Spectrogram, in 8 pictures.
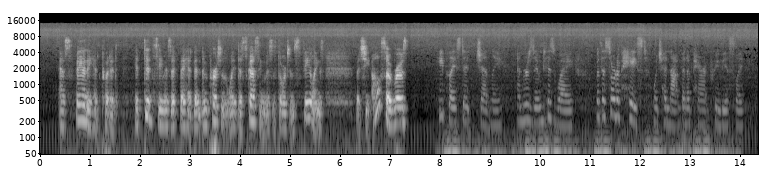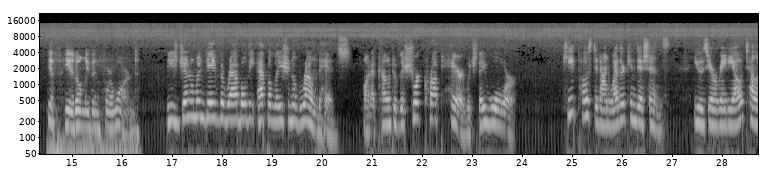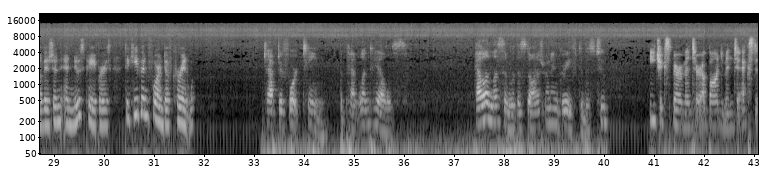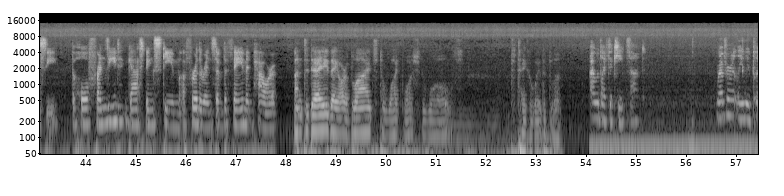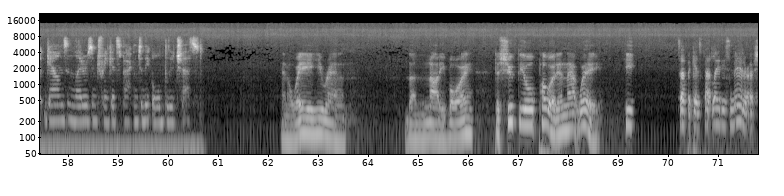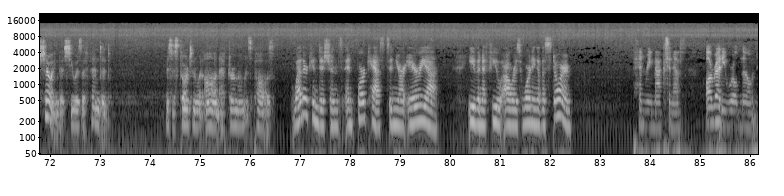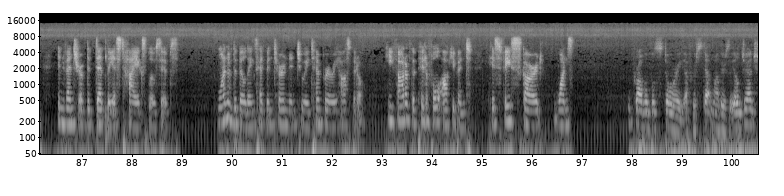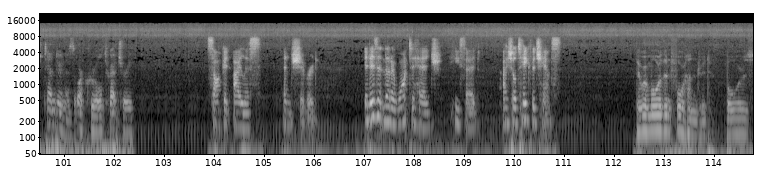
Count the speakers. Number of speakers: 10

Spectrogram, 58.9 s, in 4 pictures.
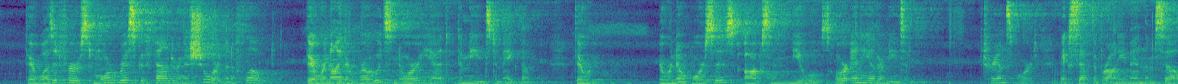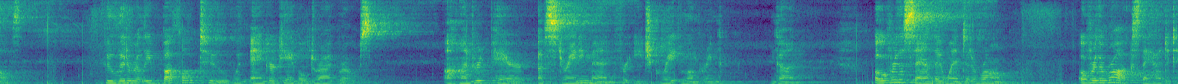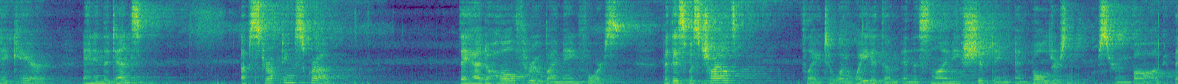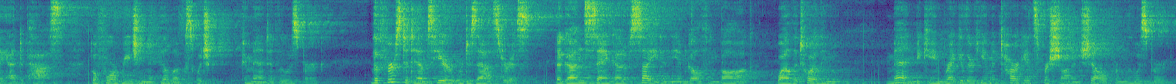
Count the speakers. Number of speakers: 1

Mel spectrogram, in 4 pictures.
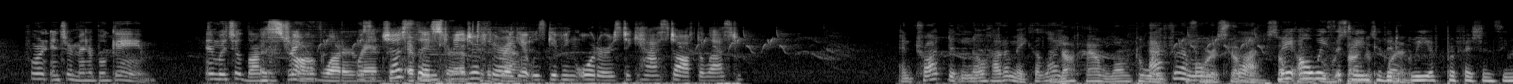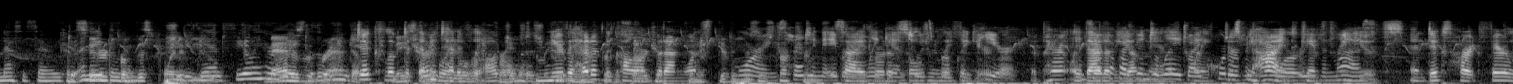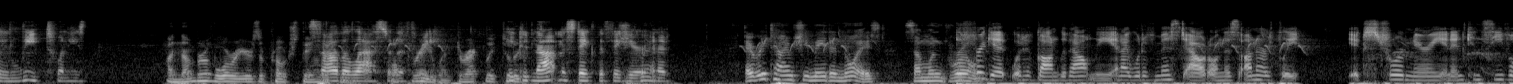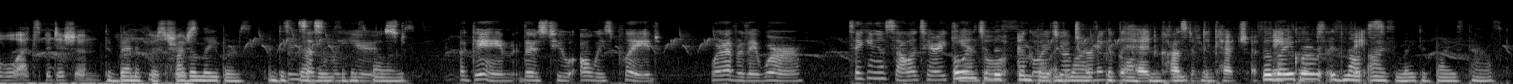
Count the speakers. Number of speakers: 7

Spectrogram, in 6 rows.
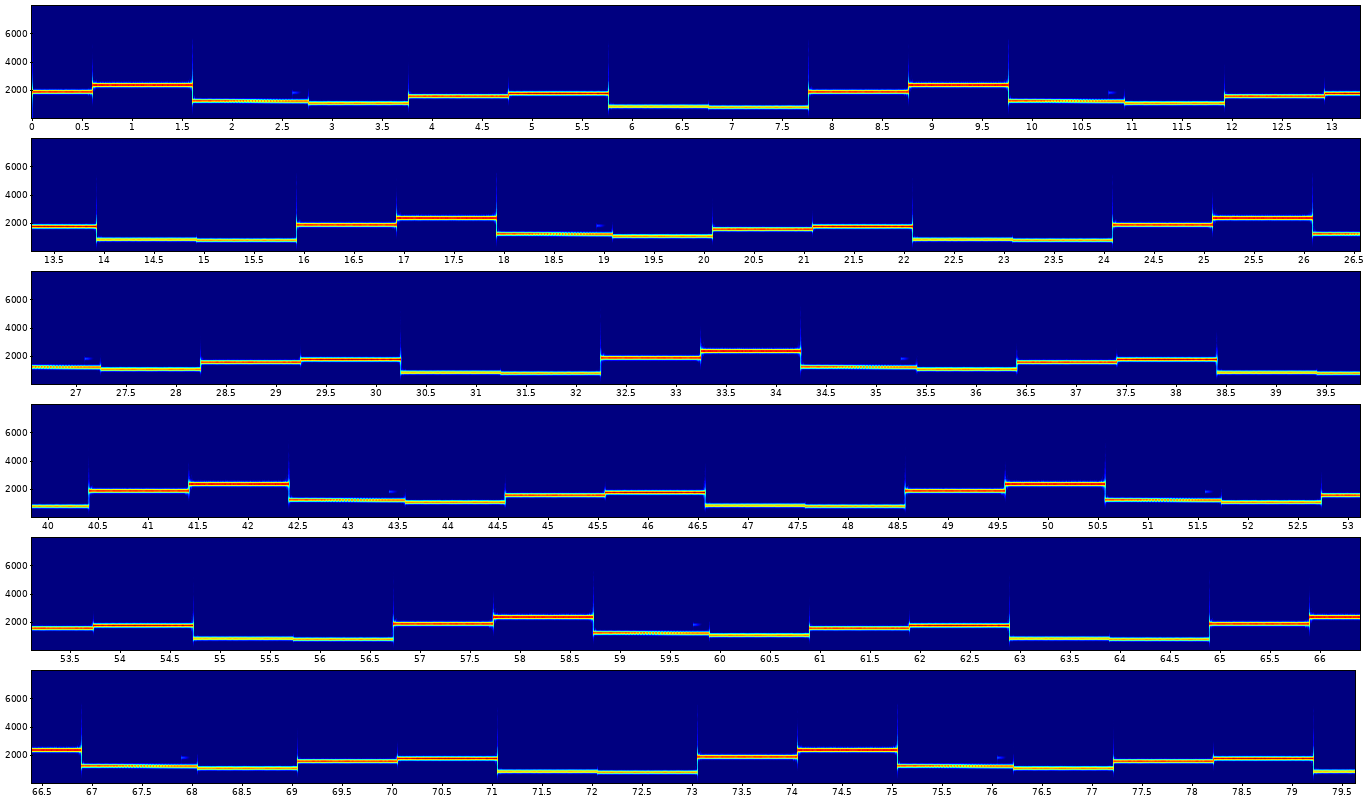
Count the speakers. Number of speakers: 0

